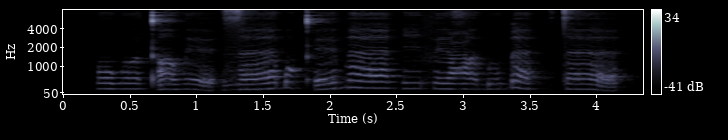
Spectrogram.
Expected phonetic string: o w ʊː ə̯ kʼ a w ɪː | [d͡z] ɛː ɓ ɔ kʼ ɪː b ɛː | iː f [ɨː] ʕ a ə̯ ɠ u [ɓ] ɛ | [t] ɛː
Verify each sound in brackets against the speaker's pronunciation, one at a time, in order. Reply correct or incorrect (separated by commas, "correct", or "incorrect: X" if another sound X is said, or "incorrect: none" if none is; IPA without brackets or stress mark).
incorrect: z, incorrect: ɪː, correct, correct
